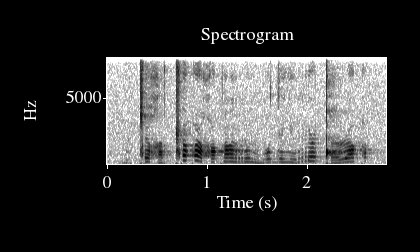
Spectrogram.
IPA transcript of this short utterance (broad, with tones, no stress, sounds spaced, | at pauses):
b ø˩˧ ǀ ø˧˩ χ ɛ˩˧ lˠ ǁ ʉ˥ q ø˧˩ χ ʉ˧ q ɾ ɔ̃˥˧ r u˧˩ n b o˧ d ø˧ lʲ u˩˧ r ə˞˥˧ ǃ ə˞˩˧ ɭ ə˞˥ q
